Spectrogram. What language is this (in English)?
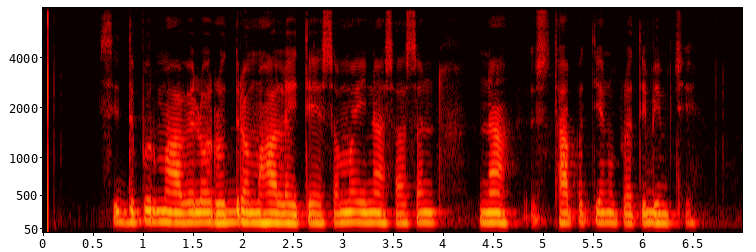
Gujarati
